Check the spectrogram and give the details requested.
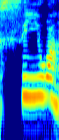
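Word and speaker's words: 希望: Tapi kalau siwang yang di bawah XI, bacanya I ya.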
